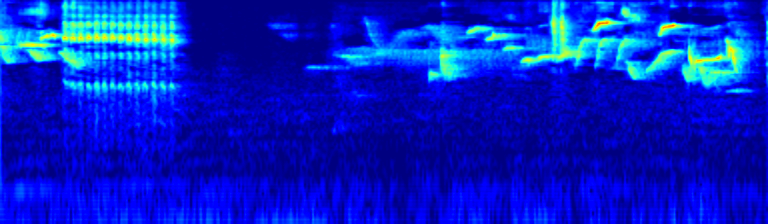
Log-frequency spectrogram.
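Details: Sunda robin, a mountain bird used as a lure for other birds, singing in full voice: a rapid buzzy trill high in pitch, then a run of varied whistled and chattering notes.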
